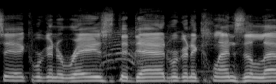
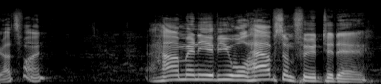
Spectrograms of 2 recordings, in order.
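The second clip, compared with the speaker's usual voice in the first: usual speaking voice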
